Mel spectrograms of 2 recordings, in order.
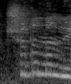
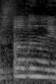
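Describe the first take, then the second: First: The first syllable sounds like 'should'. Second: The first syllable sounds like 'sud'. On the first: This is how a child mislearned it. The speaker calls it wrong. "나한테 그 단어는 shouldn'tly" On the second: This is how other speakers say it. The speaker calls it right. "native가 됐든 뭐 한국 사람이 됐든 suddenly"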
